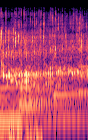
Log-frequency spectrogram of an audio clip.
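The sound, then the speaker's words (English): Liquid pours steadily and splashes for a moment, a continuous gurgling stream with no voices. “I would pour out my iced coffee, but it would probably stain my carpet.”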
